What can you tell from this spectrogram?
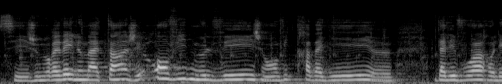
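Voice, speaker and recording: The intonation is monotone and flat, with audible room echo. Music plays in the background. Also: woman. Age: 60s. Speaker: bar manager, former media planner. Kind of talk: interview testimony. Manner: hesitant, many fillers.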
